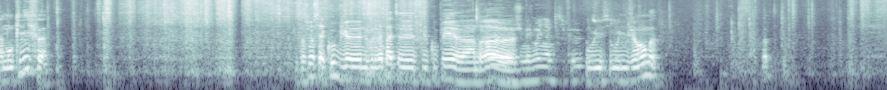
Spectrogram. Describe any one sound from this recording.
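A knife slices through cardboard tape.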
